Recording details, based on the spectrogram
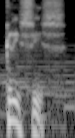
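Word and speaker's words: κρίσις: Para entendermos este processo de separação e decisão, podemos olhar para a palavra grega crises. Se pronuncia crisis.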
